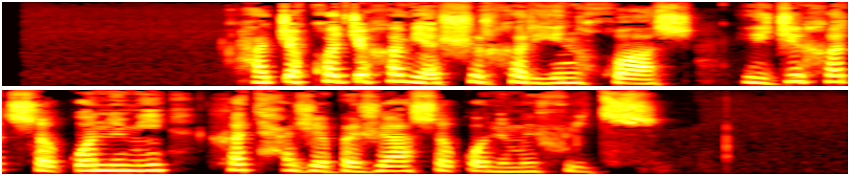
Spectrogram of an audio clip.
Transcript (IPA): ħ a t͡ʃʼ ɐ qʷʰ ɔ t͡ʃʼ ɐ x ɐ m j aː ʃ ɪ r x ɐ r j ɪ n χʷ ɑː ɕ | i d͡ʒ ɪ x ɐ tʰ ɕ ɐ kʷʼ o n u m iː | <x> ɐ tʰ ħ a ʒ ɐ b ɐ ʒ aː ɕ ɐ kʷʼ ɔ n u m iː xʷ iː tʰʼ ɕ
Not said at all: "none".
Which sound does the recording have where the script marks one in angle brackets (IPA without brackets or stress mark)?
x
